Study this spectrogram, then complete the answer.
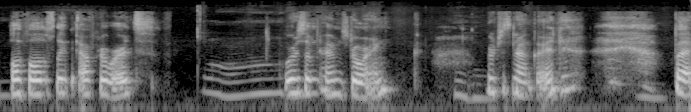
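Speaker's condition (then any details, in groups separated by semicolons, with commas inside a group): Quadriplegic cerebral palsy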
